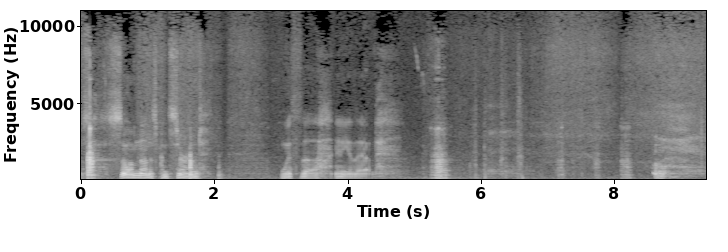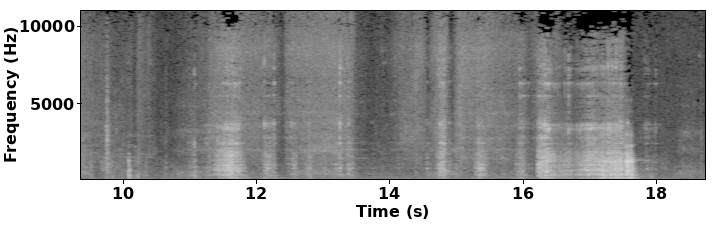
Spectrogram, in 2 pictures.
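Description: Sandpaper rubs back and forth on a wooden handle.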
